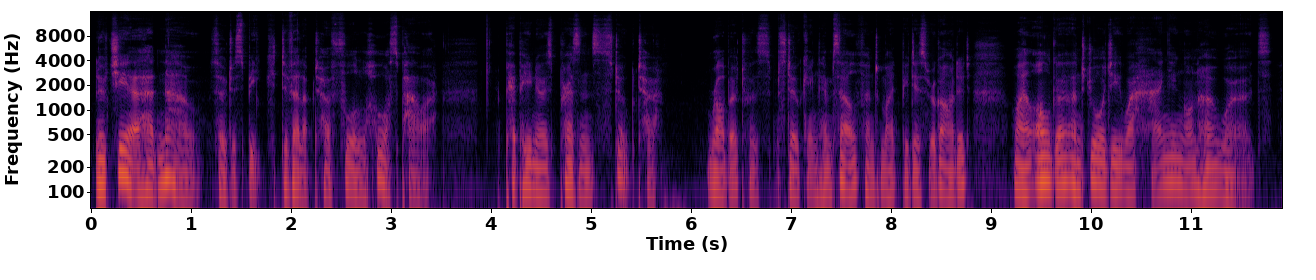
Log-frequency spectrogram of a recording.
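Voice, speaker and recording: A man reads a comic novel aloud in a measured, wry narrating voice. His pitch sits on the low side with a slightly husky texture. The recording is dry and close, with no room sound. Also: no echo. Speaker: audiobook narrator.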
